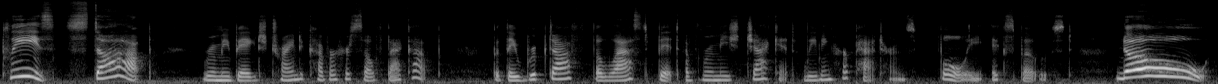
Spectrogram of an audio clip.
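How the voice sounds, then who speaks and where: Slow, expressive woman storybook reader. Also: mid-range voice. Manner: expressive, suspenseful. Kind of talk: dramatic read-aloud narration.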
